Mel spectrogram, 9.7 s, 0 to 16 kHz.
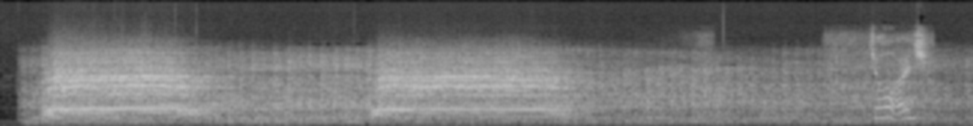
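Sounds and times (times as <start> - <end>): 
rumbling rail noise from a sound effect record on a hi-fi: 0.0 - 9.7
train horn blast from a sound effect record on a hi-fi: 0.2 - 2.3, 3.6 - 6.0.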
